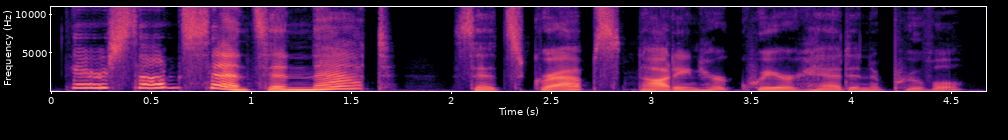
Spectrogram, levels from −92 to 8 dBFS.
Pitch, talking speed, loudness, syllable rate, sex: 240 Hz, 165 wpm, -21 LUFS, 6.1 syllables/s, female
